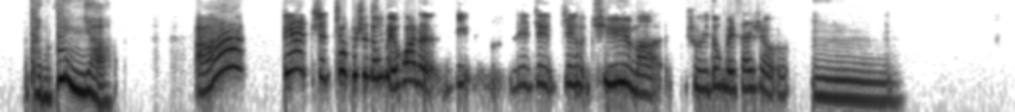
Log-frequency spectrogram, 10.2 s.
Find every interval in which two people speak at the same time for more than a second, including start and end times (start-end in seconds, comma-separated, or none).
none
